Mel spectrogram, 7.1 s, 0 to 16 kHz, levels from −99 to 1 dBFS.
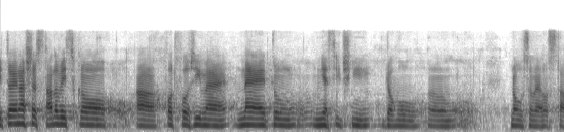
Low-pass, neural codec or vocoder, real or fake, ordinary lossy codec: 7.2 kHz; codec, 16 kHz, 4.8 kbps, FACodec; fake; Opus, 64 kbps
